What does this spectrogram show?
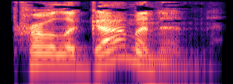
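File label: "prolegomenon", British English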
